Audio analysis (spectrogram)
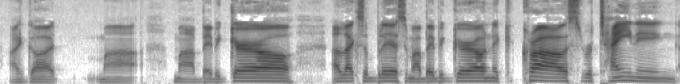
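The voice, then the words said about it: Put-on accent. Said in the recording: “I don't know why I'm doing accents”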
